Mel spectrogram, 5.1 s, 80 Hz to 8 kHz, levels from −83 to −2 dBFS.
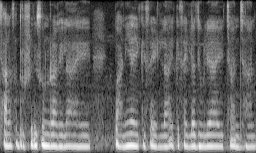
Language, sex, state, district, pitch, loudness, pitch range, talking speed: Marathi, female, Maharashtra, Pune, 215 Hz, -14 LUFS, 210-230 Hz, 185 wpm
